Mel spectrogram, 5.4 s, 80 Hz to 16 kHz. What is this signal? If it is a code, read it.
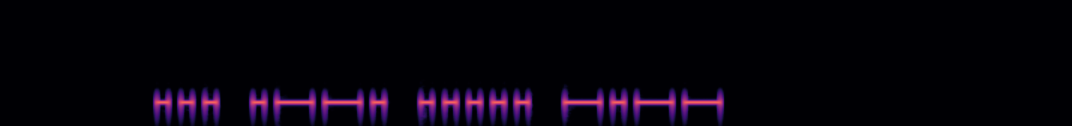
Morse code, heard as a keyed tone, about 20 wpm, 700 Hz. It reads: SP5Y
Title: DXCC-100 Call Signs - 4 Characters - 20wpm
